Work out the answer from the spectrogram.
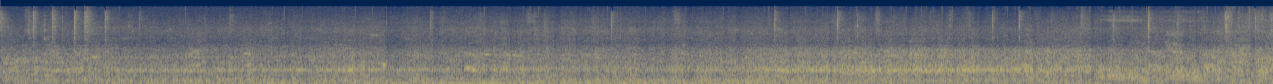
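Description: MARTA rapid-transit train car running along the line, heard from inside the car: a steady rumble of wheels on rail with a steady whine over it and scattered light clicks. It grows slightly louder over the first couple of seconds.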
